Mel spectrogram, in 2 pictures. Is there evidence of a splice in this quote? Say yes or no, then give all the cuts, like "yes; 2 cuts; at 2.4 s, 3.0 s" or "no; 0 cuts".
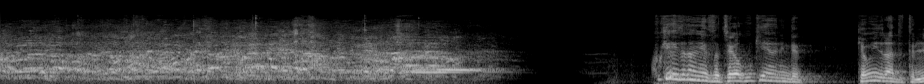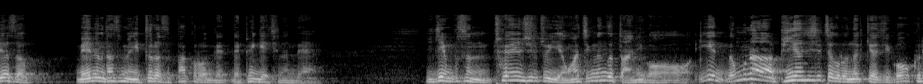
yes; 1 cut; at 10.1 s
